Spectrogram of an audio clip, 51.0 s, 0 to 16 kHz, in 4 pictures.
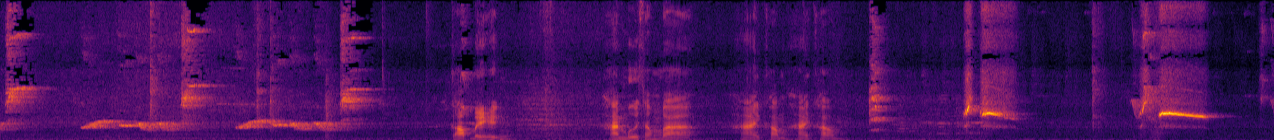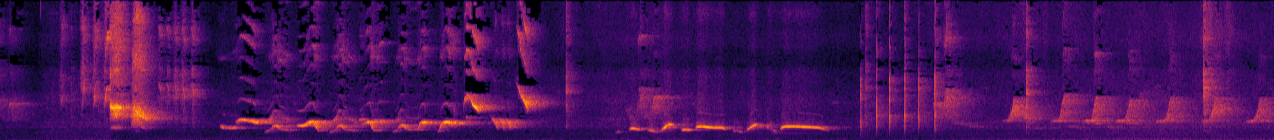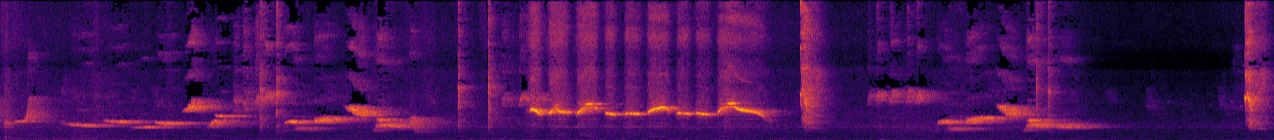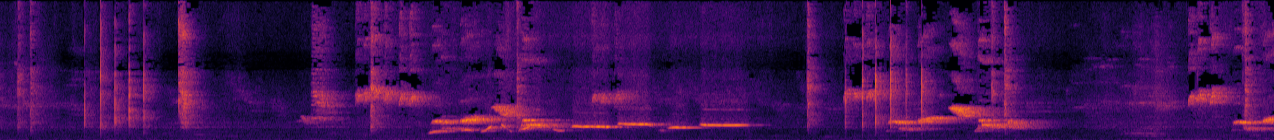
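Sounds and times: bird singing varied phrases: 0.0s - 5.4s, 6.0s - 10.5s, 11.2s - 50.9s
short clicking bird notes: 46.2s - 48.5s.

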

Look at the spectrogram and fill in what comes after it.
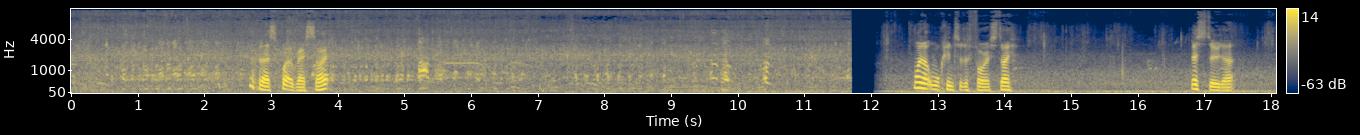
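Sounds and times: geese honking: 0.0s - 11.7s.

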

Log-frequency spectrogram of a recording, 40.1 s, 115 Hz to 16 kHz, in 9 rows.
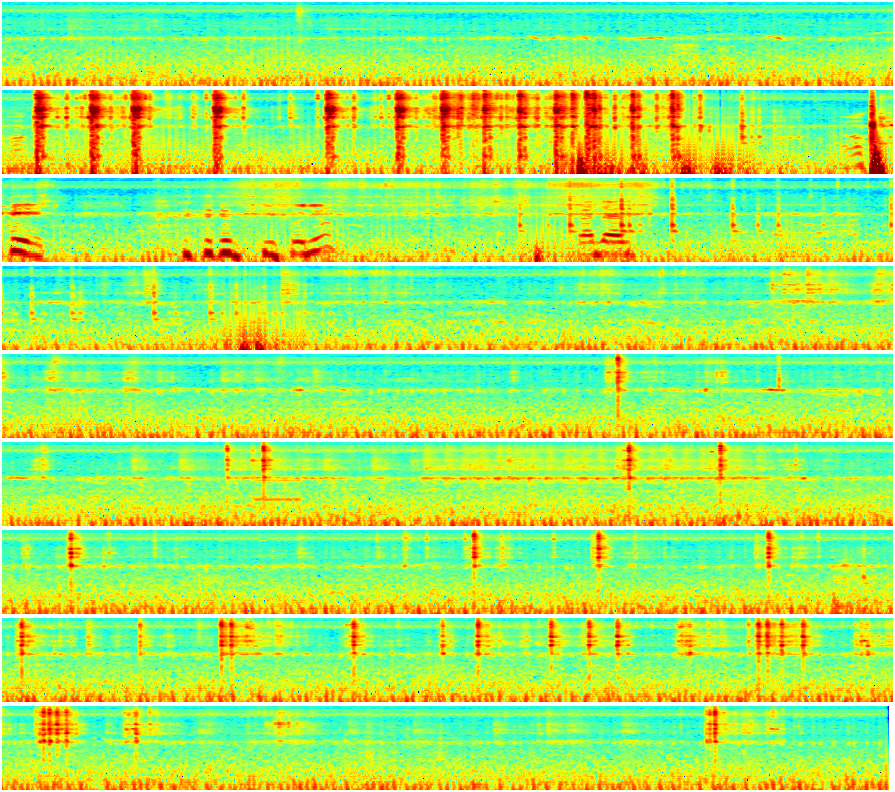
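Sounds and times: steady low rumble: 0.0s - 40.0s
sharp mechanical clicks: 4.6s - 8.3s, 28.2s - 39.7s.

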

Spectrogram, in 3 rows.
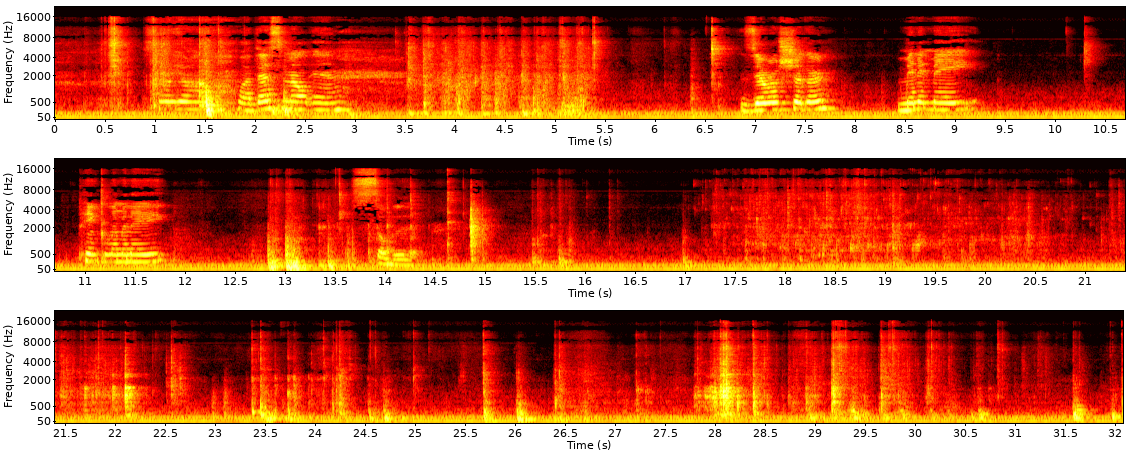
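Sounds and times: lemonade pouring into a tumbler: 17.2s - 22.0s.

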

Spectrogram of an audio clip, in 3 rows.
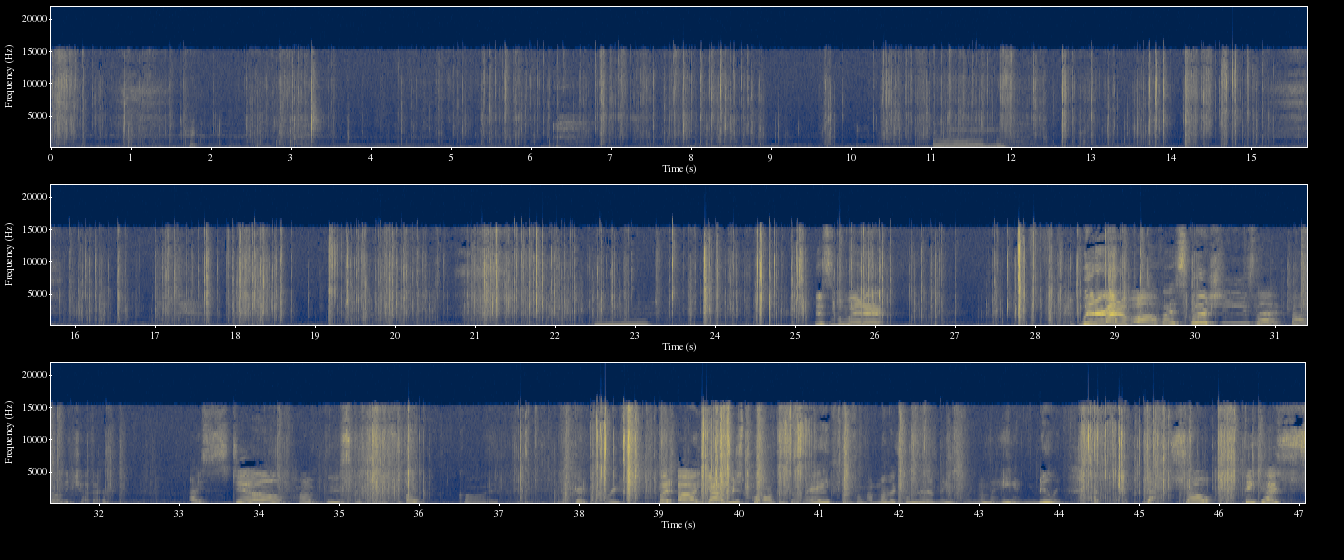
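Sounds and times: toys rustling and crinkling: 0.0s - 32.8s, 33.7s - 47.0s.

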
